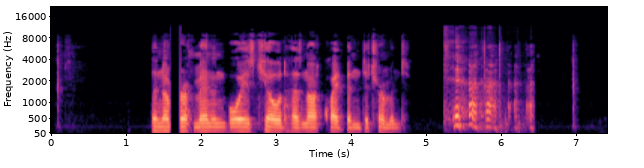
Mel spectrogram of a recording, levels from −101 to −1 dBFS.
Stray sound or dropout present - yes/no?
yes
